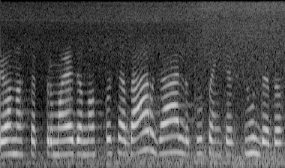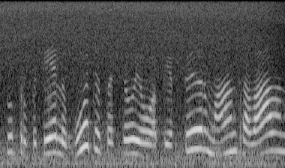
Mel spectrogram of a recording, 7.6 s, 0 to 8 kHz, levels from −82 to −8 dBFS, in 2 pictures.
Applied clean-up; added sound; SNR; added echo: none; Hiss; 12 dB; none.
